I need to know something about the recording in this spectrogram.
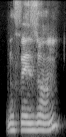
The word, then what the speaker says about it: faisons: Look at the pronunciation. The AI is O there. I told you that pronunciation when I told you phonetics that for the verb faire at the imperfect level, that AI become like le.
